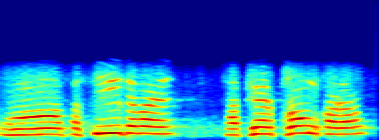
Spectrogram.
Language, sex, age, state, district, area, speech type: Maithili, female, 60+, Bihar, Purnia, urban, conversation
